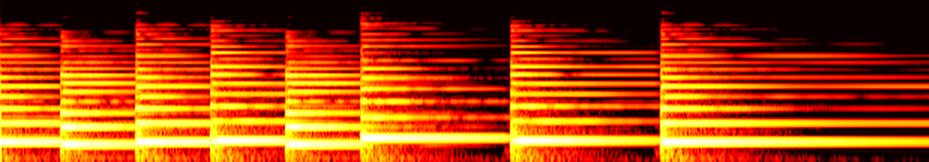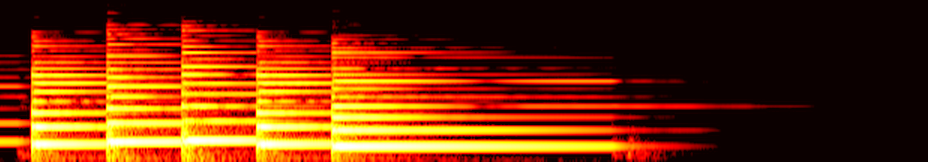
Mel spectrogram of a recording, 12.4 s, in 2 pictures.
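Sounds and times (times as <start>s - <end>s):
piano: 0.0s - 10.4s.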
